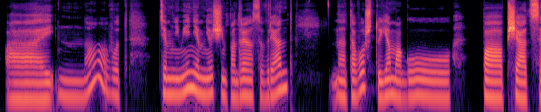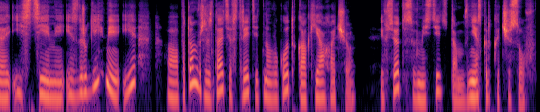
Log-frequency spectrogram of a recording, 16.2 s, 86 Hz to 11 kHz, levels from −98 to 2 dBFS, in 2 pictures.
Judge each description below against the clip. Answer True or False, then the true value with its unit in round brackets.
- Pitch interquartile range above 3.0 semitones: True (3.5 semitones)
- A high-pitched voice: False (170 Hz)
